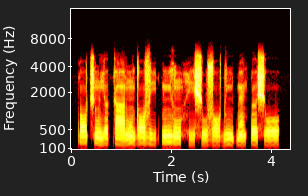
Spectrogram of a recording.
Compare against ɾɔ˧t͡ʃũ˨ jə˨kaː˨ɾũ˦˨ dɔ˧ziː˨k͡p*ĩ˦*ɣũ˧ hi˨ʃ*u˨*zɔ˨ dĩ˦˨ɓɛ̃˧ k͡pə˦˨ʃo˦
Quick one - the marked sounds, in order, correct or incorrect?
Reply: correct, correct

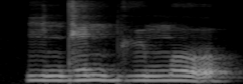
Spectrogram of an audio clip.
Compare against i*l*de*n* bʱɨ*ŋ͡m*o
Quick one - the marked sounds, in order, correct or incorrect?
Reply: incorrect: n, correct, incorrect: m

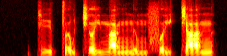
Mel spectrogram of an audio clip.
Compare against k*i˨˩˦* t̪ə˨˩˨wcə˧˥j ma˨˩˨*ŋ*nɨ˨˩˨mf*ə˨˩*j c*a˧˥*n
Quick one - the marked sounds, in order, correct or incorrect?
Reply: incorrect: i˨˩, correct, incorrect: ə˨˩˦, correct

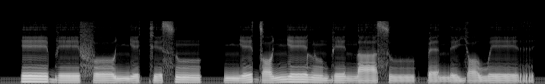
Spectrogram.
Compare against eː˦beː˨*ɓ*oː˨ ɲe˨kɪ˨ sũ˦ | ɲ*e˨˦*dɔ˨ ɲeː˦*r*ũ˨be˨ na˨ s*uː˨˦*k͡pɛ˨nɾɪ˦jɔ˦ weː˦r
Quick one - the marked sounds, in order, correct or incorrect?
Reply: incorrect: f, correct, incorrect: l, incorrect: uː˨

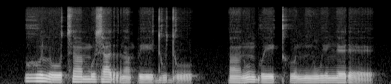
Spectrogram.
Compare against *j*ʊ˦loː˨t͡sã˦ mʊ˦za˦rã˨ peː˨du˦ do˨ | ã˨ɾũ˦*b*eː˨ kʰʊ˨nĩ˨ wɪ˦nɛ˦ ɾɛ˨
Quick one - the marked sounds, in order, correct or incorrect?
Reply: incorrect: ɣ, incorrect: ɡʷ

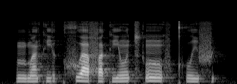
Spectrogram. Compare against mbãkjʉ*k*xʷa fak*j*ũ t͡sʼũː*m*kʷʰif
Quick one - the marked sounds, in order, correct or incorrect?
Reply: correct, correct, incorrect: f

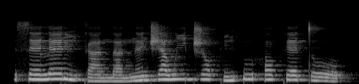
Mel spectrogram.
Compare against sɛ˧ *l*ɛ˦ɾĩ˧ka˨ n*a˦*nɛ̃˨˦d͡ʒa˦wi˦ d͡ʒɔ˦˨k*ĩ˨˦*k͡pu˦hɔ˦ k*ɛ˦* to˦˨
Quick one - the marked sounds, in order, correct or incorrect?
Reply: correct, incorrect: a˨, correct, correct

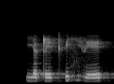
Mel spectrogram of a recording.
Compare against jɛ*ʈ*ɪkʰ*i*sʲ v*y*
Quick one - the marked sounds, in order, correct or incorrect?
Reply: correct, incorrect: ɨ, incorrect: ɪ

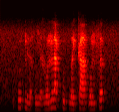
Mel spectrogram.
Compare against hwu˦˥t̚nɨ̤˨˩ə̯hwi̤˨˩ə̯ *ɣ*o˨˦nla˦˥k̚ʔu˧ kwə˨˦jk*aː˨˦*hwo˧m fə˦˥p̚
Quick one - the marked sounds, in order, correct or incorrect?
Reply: correct, incorrect: aː˧

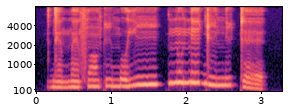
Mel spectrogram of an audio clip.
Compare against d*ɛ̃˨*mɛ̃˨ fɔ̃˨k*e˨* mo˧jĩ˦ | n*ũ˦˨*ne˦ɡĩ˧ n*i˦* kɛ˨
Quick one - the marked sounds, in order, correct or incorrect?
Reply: correct, incorrect: i˨, incorrect: ũ˦, incorrect: i˧

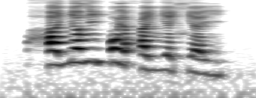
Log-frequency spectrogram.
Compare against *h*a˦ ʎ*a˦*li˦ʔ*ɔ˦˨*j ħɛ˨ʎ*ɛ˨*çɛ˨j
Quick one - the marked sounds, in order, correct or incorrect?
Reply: correct, incorrect: ɐ˦, correct, correct

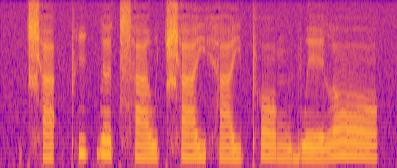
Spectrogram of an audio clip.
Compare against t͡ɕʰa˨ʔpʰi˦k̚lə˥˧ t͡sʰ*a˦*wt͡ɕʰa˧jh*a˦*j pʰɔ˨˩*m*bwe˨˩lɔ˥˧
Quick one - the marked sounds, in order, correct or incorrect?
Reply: incorrect: a˧, incorrect: a˨˩, incorrect: ŋ

